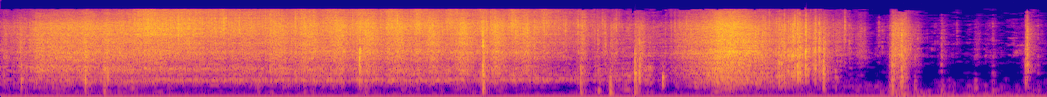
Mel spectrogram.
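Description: Seeds pour and rattle into a plastic funnel.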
